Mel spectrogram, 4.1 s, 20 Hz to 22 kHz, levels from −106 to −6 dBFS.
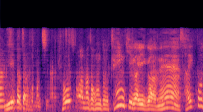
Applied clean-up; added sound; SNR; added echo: neural separator model SepFormer DNS4.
